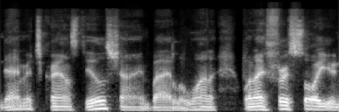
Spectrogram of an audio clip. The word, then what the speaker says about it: Luana: Damaged Crowns Still Shine by Luana. When I first saw your name, I kept pronouncing Latwana. Twan, but the T is silent, is it?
